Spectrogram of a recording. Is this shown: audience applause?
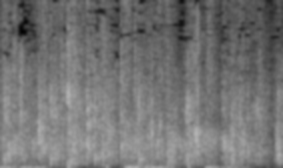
yes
